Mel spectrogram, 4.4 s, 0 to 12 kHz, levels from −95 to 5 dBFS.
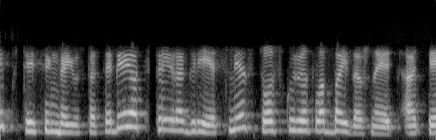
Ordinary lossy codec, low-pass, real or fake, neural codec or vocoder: AAC, 64 kbps; 7.2 kHz; real; none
